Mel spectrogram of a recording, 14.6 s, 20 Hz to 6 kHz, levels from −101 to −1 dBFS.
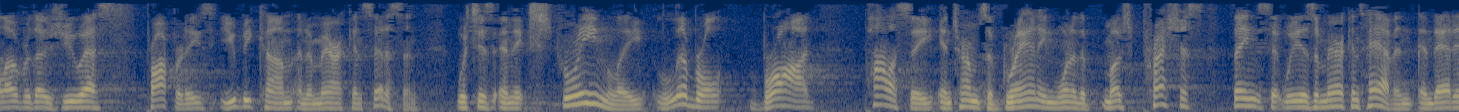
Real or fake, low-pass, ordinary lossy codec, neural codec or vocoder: real; 5.4 kHz; MP3, 24 kbps; none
